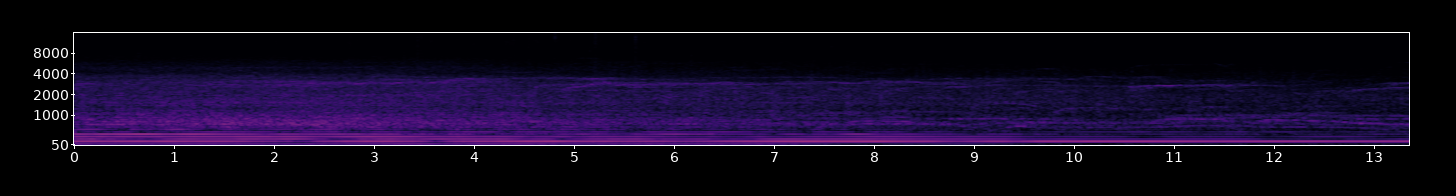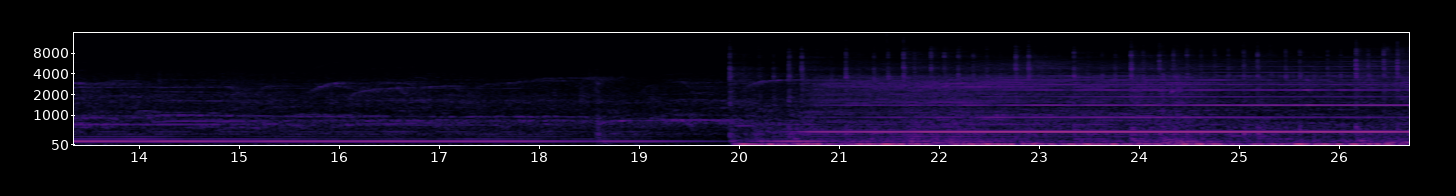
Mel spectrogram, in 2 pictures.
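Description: Live rock band with electric guitars: a low held guitar note drones on and slowly fades under crowd noise. About 20 seconds in, the next song starts suddenly and loudly, with a sustained high guitar tone over heavy low bass.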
